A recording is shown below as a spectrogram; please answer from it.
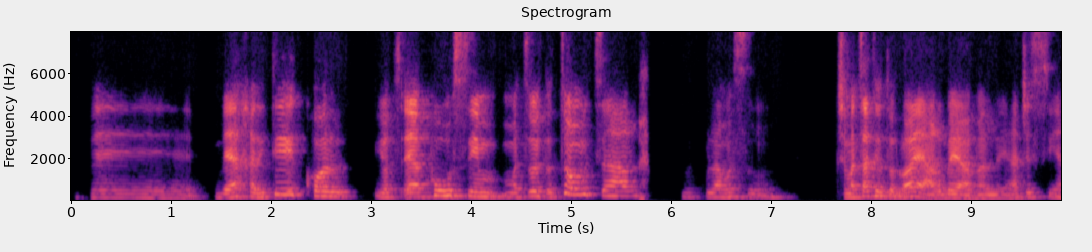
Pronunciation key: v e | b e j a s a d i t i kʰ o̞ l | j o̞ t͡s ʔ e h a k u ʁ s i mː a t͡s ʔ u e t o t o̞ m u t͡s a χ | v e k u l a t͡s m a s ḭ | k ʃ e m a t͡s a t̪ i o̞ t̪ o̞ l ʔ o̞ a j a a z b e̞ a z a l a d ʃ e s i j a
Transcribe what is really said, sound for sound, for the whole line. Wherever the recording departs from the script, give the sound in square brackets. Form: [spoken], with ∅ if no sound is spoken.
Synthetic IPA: v e | b e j a [χ] a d i t i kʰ o̞ l | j o̞ t͡s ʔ e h a k u ʁ s i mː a t͡s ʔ u e t o t o̞ m u t͡s a [ʁ] | v e k u l a [∅] m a s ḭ | k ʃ e m a t͡s a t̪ i o̞ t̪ o̞ l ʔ o̞ a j a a [ʁ] b e̞ a [v] a l a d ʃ e s i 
